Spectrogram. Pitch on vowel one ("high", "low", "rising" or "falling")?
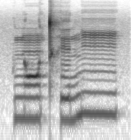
high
